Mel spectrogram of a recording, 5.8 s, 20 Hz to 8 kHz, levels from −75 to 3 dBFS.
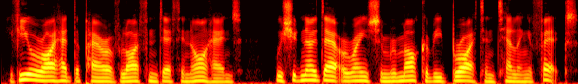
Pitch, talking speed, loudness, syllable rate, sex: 140 Hz, 260 wpm, -17 LUFS, 6.2 syllables/s, male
